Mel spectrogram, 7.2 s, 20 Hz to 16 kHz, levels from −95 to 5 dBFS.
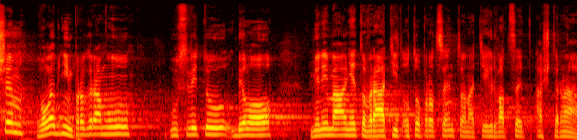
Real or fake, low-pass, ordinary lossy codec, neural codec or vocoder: real; 14.4 kHz; MP3, 96 kbps; none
